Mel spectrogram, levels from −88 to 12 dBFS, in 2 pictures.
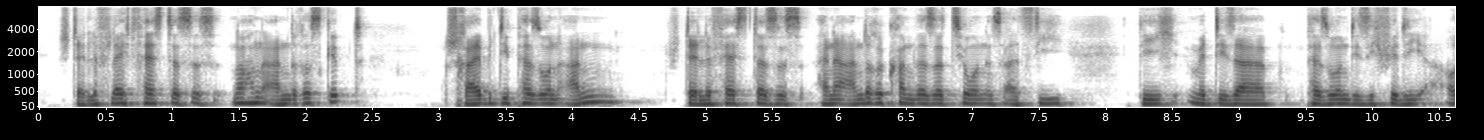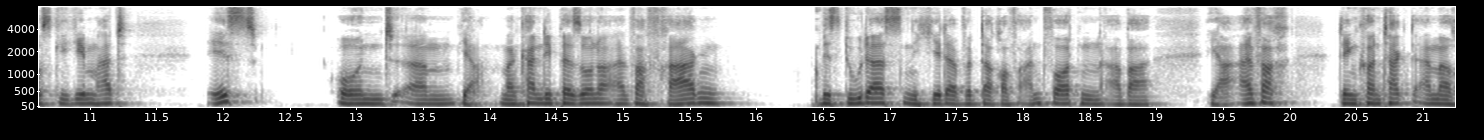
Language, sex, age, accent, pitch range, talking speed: German, male, 30-49, German, 120-140 Hz, 165 wpm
